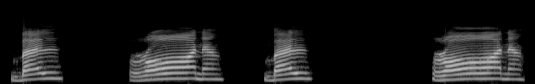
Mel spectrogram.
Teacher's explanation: کلا بل، بل کے بعد یہ سکتہ لکھا ہوا ہے، اس کا مطلب ہے کہ یہاں پہ آپ نے سکتے میں آ جانا ہے، یعنی کہ سانس نہیں ٹوٹنے دینا لیکن کچھ دیر سکتہ کرنا ہے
